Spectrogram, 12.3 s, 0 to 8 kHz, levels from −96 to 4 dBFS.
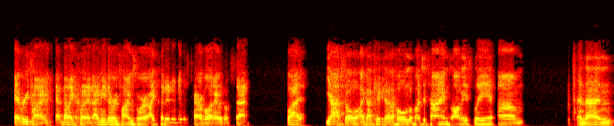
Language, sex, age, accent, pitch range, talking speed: English, male, 20-39, American, 120-140 Hz, 185 wpm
